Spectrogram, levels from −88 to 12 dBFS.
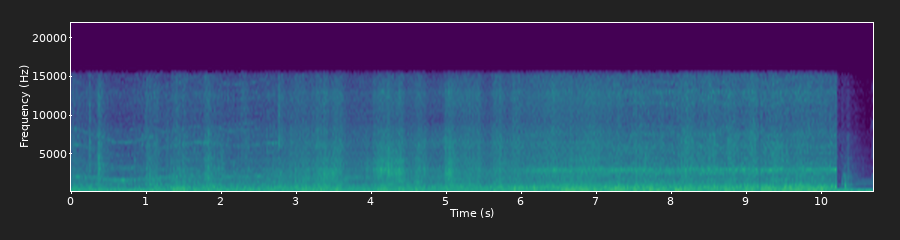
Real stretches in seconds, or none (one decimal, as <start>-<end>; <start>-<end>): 0.0-2.8; 7.2-10.7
